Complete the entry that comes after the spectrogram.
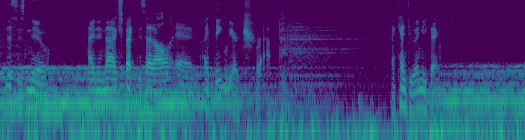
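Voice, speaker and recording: A man plays through a visual novel and comments as he goes, with loud game music behind him. He talks casually and haltingly, often pausing as he works out what to say. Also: on the low side. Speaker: gaming video host. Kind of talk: visual novel playthrough, reading dialogue aloud with casual reactions.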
